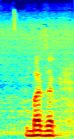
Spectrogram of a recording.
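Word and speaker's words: budget: चलिए आगे हम देखते हैं बजट।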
